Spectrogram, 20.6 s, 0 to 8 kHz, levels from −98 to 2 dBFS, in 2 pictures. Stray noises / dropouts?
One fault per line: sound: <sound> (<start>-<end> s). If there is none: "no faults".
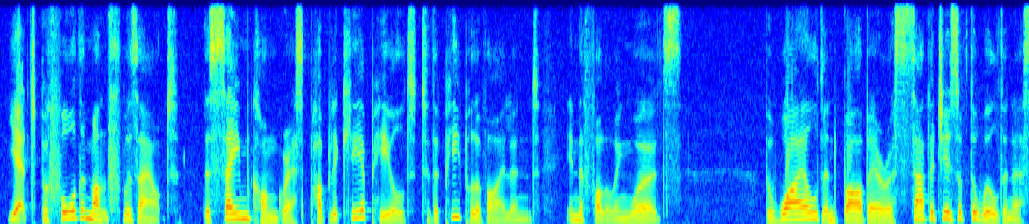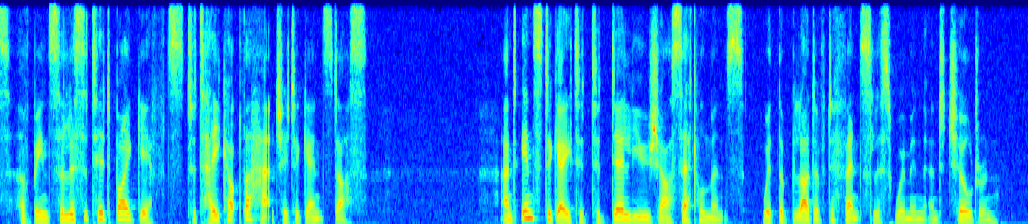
no faults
